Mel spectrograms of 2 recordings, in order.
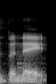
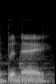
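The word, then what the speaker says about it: Bonet: i think uvia is probably pretty hard lisa benay too crossing bowie meaning harton was kind of tough i didn't know on a win tour there's an anna wintour i think it's on a wintour who's lisa benay wait is this um yeah the cosby show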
